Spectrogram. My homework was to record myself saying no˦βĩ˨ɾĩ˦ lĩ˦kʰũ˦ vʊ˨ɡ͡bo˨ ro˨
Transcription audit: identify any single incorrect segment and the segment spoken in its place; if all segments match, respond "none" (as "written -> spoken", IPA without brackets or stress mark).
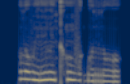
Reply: n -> l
